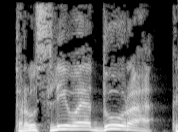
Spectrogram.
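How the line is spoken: Shouted. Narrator (Russian): крикнул Завулон

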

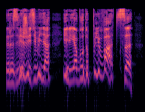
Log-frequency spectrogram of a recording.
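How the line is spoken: Screaming. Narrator (Russian): завопил Скуперфильд

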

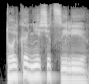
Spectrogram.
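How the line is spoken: Regretful sigh. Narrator (Russian): вздохнул я, сообразив, что зря разоткровенничался

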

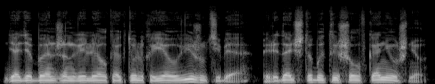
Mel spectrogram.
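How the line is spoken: Plain. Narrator (Russian): наконец сказал Роб

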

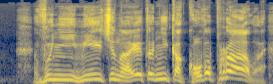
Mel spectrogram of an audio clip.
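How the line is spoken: Irritated shouting. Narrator (Russian): раздраженно кричал капитан

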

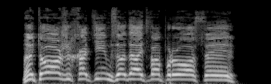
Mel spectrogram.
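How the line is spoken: Shout from deep in crowd. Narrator (Russian): крикнул кто-то из глубины толпы

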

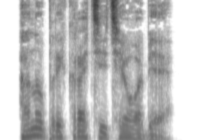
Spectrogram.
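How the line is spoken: Angry grumble. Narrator (Russian): сердито буркнула Эгвейн

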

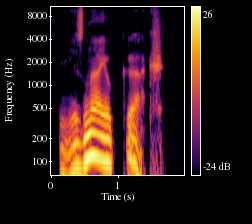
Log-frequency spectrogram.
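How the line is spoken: Dull, hollow voice. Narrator (Russian): глухо произнес Эггерт

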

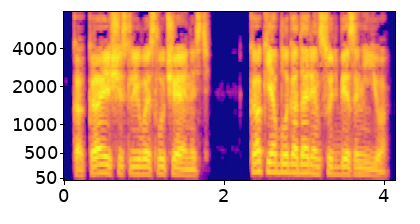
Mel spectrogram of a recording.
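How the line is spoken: Plain. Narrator (Russian): сказал Браук

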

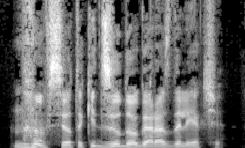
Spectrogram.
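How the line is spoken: Laughing. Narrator (Russian): рассмеялся он

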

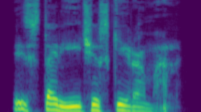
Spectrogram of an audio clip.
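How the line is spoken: Plain. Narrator (Russian): сказал доктор Барнетт

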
